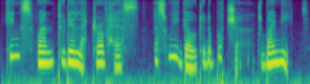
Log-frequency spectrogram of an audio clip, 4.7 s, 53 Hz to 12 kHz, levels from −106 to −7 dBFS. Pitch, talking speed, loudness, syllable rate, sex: 220 Hz, 205 wpm, -20 LUFS, 5.1 syllables/s, female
